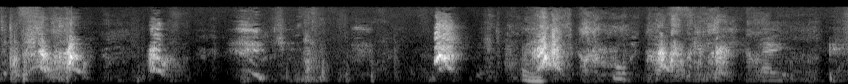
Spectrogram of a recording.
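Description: Pug barking and snapping in a string of short, sudden outbursts, guarding a marker held in its mouth as someone tries to take it away.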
